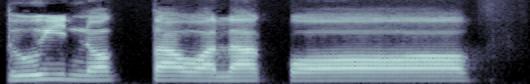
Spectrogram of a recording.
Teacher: 4 নম্বর মাখরাজ জিভের গোড়া এবং তার বরাবর উপরের তালুর সাথে লাগিয়ে উচ্চারিত হয়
